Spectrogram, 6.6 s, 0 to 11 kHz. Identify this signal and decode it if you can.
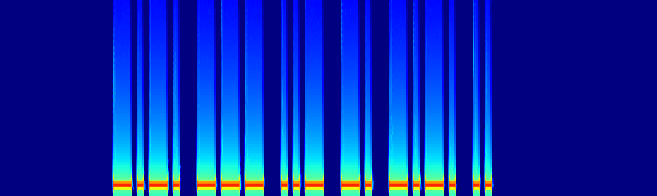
Morse code, heard as a keyed tone, about 20 wpm, 700 Hz. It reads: COUNCI
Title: Build A Word - 3 Letters At A Time - 9-Letter Words - 20wpm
